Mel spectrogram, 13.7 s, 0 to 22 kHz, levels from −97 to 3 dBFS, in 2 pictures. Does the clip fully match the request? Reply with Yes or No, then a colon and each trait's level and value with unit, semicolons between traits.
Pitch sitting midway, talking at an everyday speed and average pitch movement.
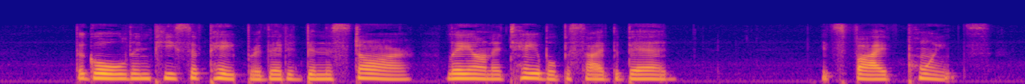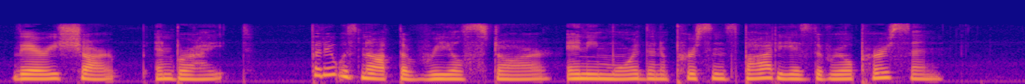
No: medium, 180 Hz; average, 180 wpm; narrow, 1.7 semitones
